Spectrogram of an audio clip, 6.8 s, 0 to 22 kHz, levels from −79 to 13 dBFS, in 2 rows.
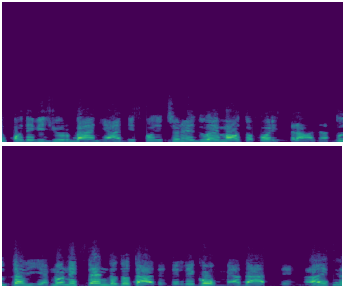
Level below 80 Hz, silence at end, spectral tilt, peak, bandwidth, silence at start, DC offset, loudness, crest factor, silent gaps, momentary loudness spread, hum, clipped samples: -76 dBFS; 0 s; -6 dB/octave; -6 dBFS; 5.8 kHz; 0 s; under 0.1%; -24 LUFS; 18 dB; none; 13 LU; none; under 0.1%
